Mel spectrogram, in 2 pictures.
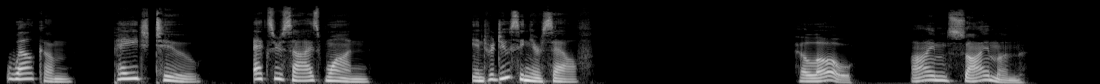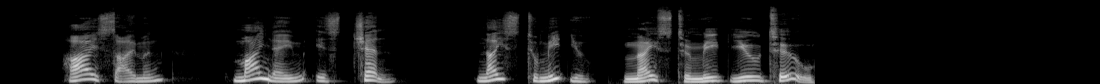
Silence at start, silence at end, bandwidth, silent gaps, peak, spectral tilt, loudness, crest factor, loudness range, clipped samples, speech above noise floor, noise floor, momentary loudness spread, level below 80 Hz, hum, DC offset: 0.05 s; 2.85 s; 15 kHz; 0.77-1.09 s, 6.07-7.90 s, 10.40-11.59 s, 16.97-17.07 s; 0 dBFS; -6 dB/octave; -18 LUFS; 20 dB; 5 LU; under 0.1%; 62 dB; -79 dBFS; 11 LU; -56 dBFS; none; under 0.1%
